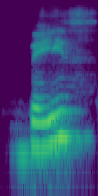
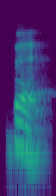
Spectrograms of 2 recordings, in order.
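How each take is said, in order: First: The word ends in a voiced th sound. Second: The word ends in a t sound. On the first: The speaker calls it right. "which should be bathe" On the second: The speaker calls it wrong. "Indonesian changed the to t"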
